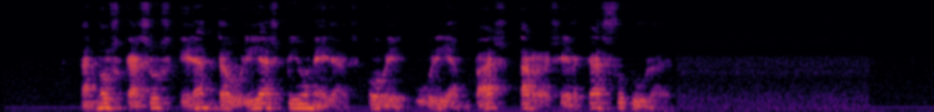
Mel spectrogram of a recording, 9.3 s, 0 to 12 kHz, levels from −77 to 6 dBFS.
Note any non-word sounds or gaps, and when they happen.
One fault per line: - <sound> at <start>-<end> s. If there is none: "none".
none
